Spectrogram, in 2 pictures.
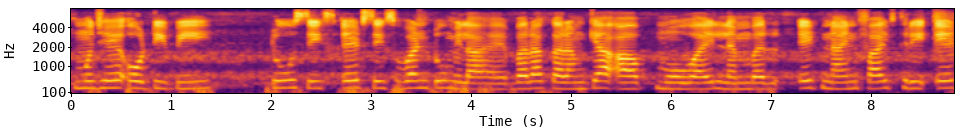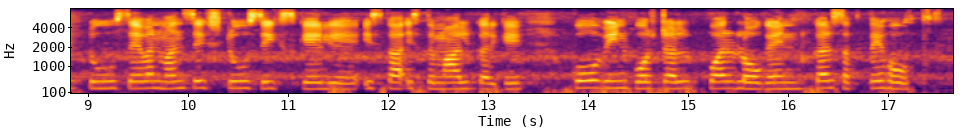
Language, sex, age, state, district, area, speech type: Urdu, female, 18-30, Uttar Pradesh, Gautam Buddha Nagar, urban, read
